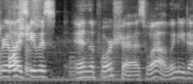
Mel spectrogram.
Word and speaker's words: Porsche: I didn't realize he was in the Porsche as well. We need to add him to our uh our little group chat. Team Porsche. I think currently he is P3 in the Porsche standings. Porsche. Porsche.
